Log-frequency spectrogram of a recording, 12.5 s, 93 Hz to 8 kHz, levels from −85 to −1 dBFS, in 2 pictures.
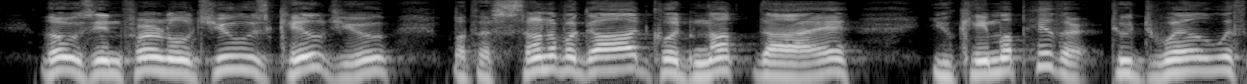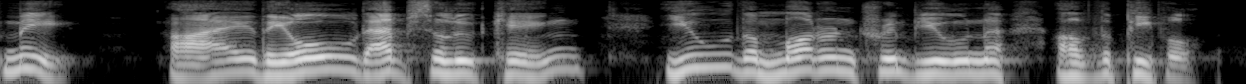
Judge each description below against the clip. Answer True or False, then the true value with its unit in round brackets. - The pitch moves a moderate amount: True (3.5 semitones)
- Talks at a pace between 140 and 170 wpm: True (165 wpm)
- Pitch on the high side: False (170 Hz)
